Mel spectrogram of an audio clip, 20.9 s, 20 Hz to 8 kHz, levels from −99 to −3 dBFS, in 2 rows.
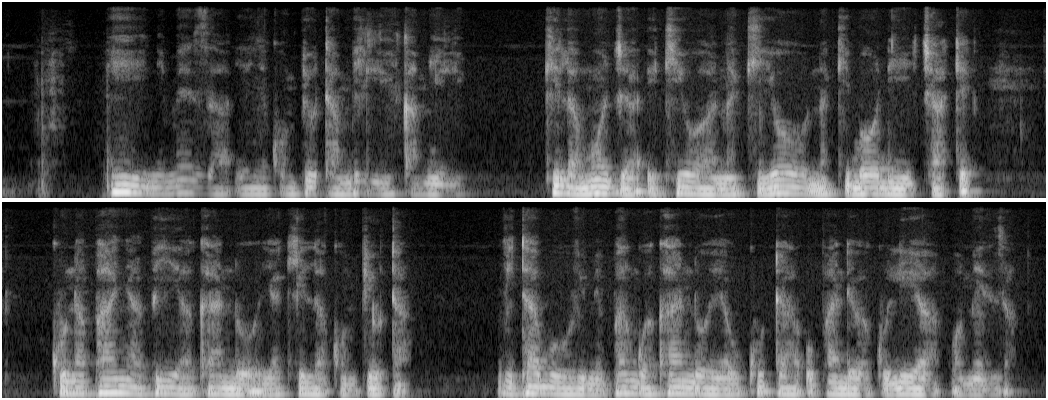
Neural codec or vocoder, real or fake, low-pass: none; real; 7.2 kHz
